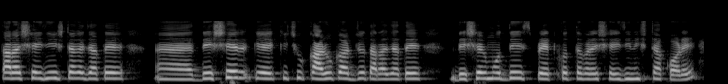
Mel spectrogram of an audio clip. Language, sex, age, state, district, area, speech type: Bengali, female, 30-45, West Bengal, Darjeeling, urban, spontaneous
